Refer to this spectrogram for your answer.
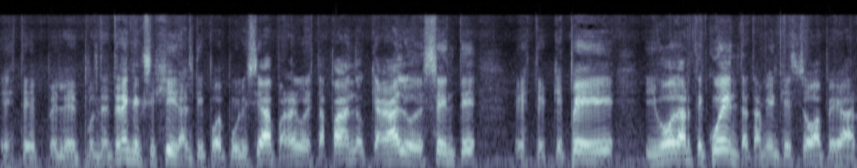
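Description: Noticeable background noise sits behind a man with a Rioplatense accent, who talks at a fairly high pitch and a fairly quick pace with ordinary pitch variation. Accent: Argentine Rioplatense Spanish. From Argentina. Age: 40s. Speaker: podcast host. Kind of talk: casual solo monologue. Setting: in a car.

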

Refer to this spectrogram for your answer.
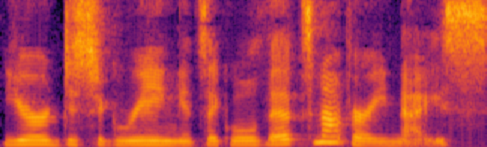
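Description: A woman with an American accent has an unremarkable speaking voice at medium pitch and a moderate pace, recorded very cleanly with a silent background and a dry, close sound with no echo. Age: 20s. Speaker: podcast host. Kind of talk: casual chat.

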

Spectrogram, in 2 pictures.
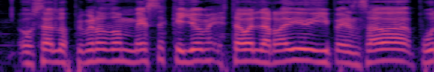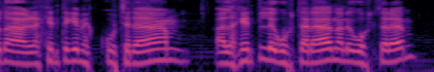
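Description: A man with a Chilean accent speaks at a very fast pace, high-pitched and monotone, with flat intonation and very even loudness. Music plays in the background, and the room echo is audible. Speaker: DJ and radio presenter. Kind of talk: casual chat.

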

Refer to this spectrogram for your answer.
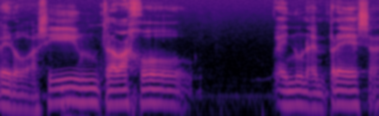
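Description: A fairly deep male voice with mostly level intonation. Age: 60s. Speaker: interview guest. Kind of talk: casual chat.

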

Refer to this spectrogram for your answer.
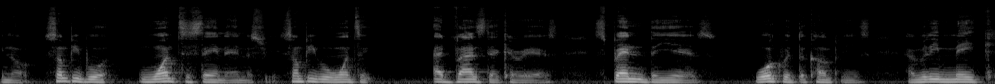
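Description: Against a silent background in a very clean recording, a man speaks at medium pitch and a fairly slow pace, somewhat breathy, dark and mellow in tone, with fairly even intonation. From Nigeria (Lagos). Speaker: podcast co-host. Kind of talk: casual chat.

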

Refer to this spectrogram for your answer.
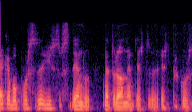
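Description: Using a normal speaking voice, a man talks at a moderate pace and a medium pitch with ordinary pitch variation. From Alentejo, Portugal (Alcácer do Sal). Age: 20s. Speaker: IT trainer for blind people. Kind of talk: radio interview.

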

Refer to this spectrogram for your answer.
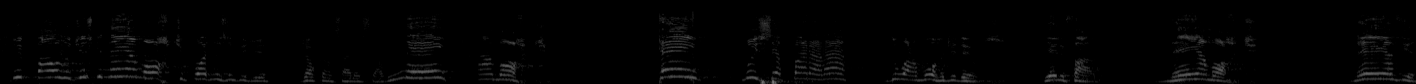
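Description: A man with a raised, projected voice speaks at an extremely high pitch with very wide pitch swings and a bright, sharp tone. His pace is fairly slow with long, frequent pauses, and audible room echo is present. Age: 50s. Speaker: pastor. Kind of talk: sermon.

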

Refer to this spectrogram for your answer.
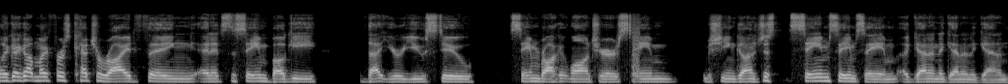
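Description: Medium in pitch, a man with an unremarkable speaking voice talks at a moderate pace with ordinary pitch variation. His loudness stays very even. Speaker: video game podcast co-host. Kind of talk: casual chat.

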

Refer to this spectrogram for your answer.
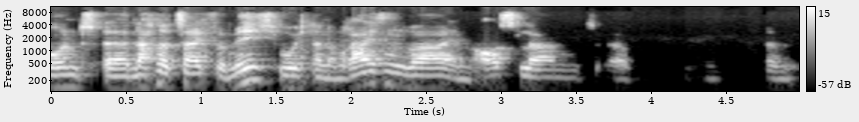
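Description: A man speaks in a normal speaking voice at medium pitch, with ordinary pitch variation. His pace is fairly slow. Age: 20s. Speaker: business consultant for coaches. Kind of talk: casual interview.

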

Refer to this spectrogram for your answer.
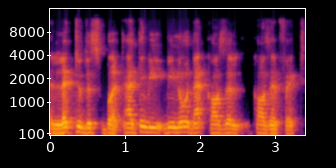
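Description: This is a man with a normal speaking voice at medium pitch. The recording is very clean, with a silent background. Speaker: scripture study group member. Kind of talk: religious study discussion.

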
